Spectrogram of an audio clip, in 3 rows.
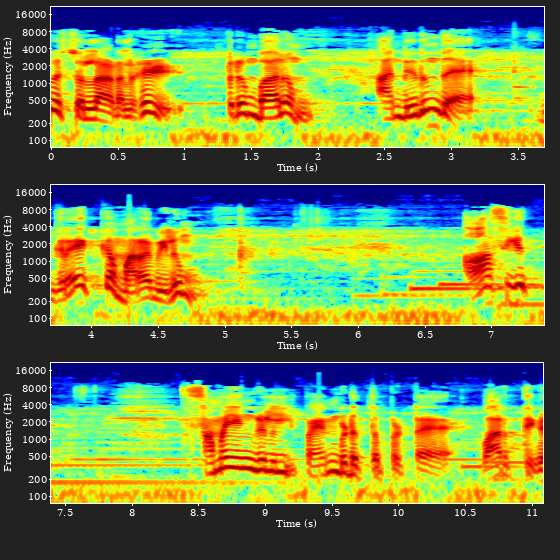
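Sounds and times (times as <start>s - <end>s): soft keyboard music: 0.0s - 11.0s.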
